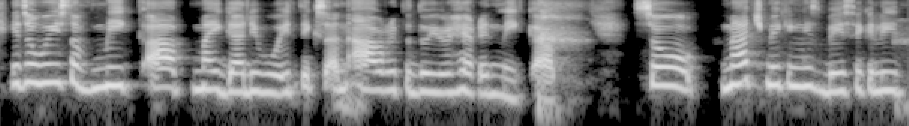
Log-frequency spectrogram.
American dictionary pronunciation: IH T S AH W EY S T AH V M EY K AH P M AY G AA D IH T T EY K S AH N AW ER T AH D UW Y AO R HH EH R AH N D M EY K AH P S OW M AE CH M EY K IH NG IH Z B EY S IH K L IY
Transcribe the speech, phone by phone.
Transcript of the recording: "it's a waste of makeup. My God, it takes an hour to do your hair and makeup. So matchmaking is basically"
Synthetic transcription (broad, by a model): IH T S AH W EY S T AH V M EY K AH P M AY G AA D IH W T EY K S AH N AW ER T AH D UW Y AO R HH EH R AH N M EY K AH P S OW M AE CH M EY K IH NG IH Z B EY S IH K L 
